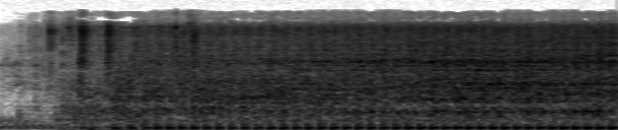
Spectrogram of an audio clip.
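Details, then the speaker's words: Honda Click scooter started to a fast idle: steady rough throb about three beats a second; with the wheel turned by hand a scraping is heard, torque drive suspected as the noise source. "mapapansin ninyo mga paps ito yung ingay yung ingay ay nanggagaling dito mga Paps dito nanggagaling yung ingay So parang feeling ko is sa Torque drive"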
